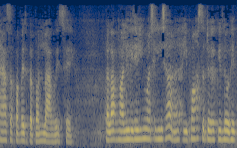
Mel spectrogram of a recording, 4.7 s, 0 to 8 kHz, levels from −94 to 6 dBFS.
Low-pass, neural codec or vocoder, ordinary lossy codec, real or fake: 7.2 kHz; codec, 16 kHz in and 24 kHz out, 0.6 kbps, FocalCodec, streaming, 4096 codes; MP3, 32 kbps; fake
